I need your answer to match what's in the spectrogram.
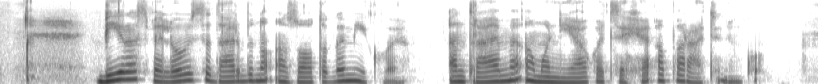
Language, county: Lithuanian, Vilnius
